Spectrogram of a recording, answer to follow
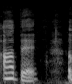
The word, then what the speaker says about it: Abe: House my name is Abbot a but in the United States some people mistakenly pronounce my name is ape but that is not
